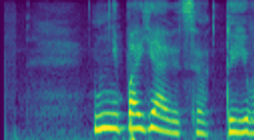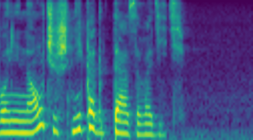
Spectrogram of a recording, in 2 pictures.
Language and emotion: Russian, angry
